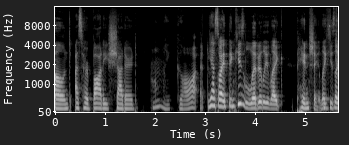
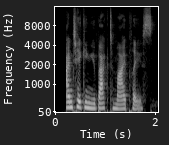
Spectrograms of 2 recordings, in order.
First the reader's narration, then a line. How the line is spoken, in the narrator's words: said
